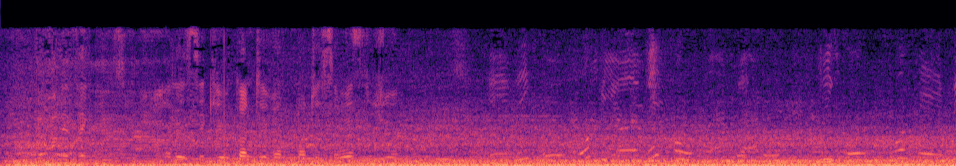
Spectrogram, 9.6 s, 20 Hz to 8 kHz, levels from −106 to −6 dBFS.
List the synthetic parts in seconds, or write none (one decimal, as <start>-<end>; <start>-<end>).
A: 0.9-1.7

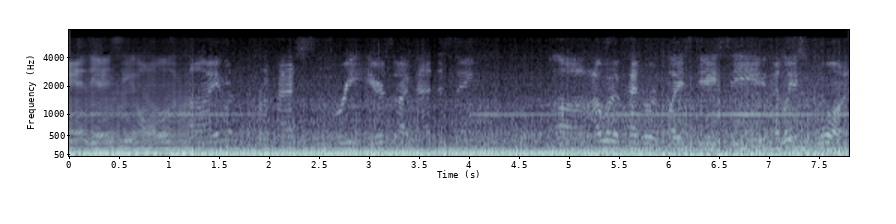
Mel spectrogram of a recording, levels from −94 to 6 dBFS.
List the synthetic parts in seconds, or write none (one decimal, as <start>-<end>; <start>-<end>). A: 0.0-1.2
